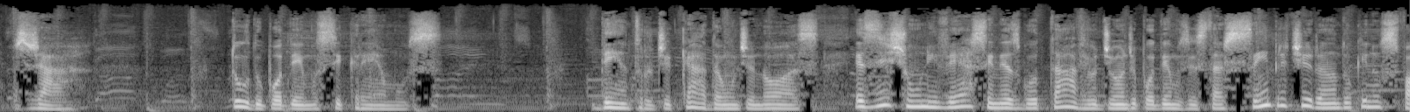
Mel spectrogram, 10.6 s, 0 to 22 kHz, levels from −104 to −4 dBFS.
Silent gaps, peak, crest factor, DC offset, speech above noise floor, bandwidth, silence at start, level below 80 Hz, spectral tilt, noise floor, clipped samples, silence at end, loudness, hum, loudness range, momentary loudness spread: none; -2 dBFS; 22 dB; under 0.1%; 25 dB; 18 kHz; 0.05 s; -60 dBFS; -2 dB/octave; -48 dBFS; under 0.1%; 0 s; -21 LUFS; none; 6 LU; 12 LU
